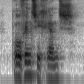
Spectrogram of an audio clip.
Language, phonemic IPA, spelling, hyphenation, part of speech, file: Dutch, /proːˈvɪn.siˌɣrɛns/, provinciegrens, pro‧vin‧cie‧grens, noun, Nl-provinciegrens.ogg
- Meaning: provincial border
